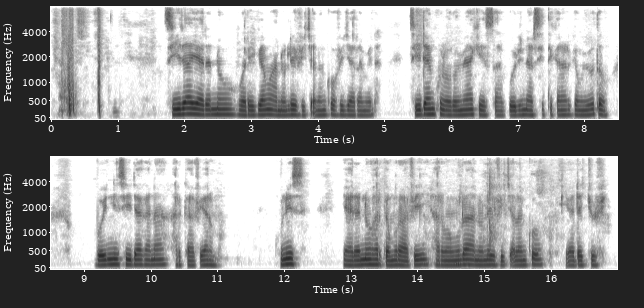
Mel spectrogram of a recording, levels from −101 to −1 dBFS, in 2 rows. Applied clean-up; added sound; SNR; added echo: none; none; none; none.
